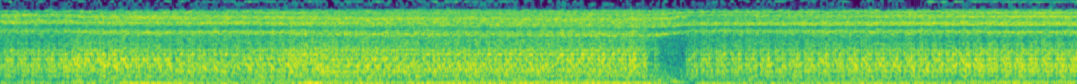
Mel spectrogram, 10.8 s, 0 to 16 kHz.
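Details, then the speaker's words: Versatile 2360 tractor with a Cummins N14 rated 360 hp, idling; owner suspects a sticking or failed injector. Uneven, lumpy beat and shaky low drone that shakes the cab, with belts squeaking. Rough idle, suspected failed injector. "It feels pretty rough in here in the cab. You can see everything is kind of shaking around."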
